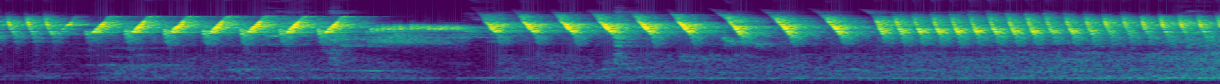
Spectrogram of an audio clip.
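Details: Canary singing a long roll: loud, continuous rolling trills of rapidly repeated sweeping notes, changing speed several times and ending in a very fast, even roll.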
